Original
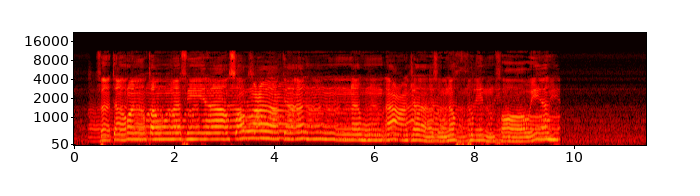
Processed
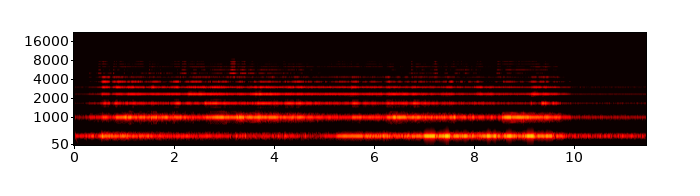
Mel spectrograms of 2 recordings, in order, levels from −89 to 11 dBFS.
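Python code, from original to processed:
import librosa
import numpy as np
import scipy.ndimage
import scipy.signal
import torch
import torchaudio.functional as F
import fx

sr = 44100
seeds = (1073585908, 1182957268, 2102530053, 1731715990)

y = fx.peak_eq(x, sr, hz=6200.0, db=-5.5, octaves=0.39)
y = fx.vocoder(y, sr, bands=32, carrier='square', carrier_hz=333.0)
y = y + 10.0 ** (-8.0 / 20.0) * np.pad(y, (int(209 * sr / 1000.0), 0))[:len(y)]
y = y * 10.0 ** (-3.5 / 20.0)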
